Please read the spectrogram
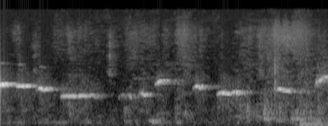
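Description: A man whistling a tune in short held notes that step up and down. Near the end there is a rustle and a low thump as he moves in.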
